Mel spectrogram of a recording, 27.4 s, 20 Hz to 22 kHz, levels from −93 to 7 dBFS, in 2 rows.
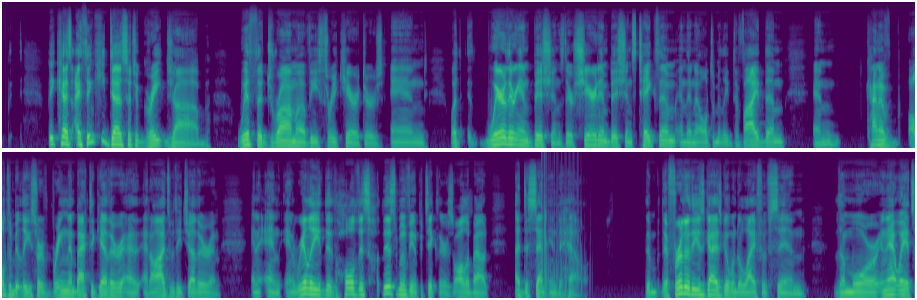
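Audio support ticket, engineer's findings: Buffer tearing, 21.76–22.58 s, right after "is all about a". Robotic 50 Hz buzz riding on the speech, fitting a 20 ms buffer period. Probable component: playback ring buffer, with writer and reader pointers crossing each period. A small slice of each period replays audio from roughly 70 ms earlier, with hard joins. Unlike mains hum, the buzz vanishes in gaps between words.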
